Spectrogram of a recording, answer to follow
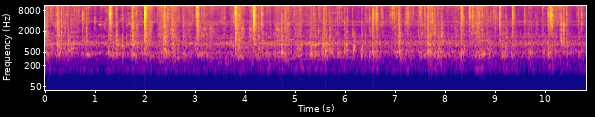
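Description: Faint rubbing of a microfiber towel wiping down car body panels, drying off wax and grease remover, with scattered light clicks.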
